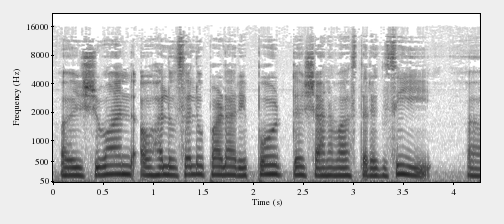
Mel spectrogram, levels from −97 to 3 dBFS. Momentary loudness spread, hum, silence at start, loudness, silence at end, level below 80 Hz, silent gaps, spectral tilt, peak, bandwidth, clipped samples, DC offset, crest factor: 4 LU; none; 0 s; -18 LUFS; 0 s; -42 dBFS; none; -6 dB/octave; -8 dBFS; 13.5 kHz; under 0.1%; under 0.1%; 10 dB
